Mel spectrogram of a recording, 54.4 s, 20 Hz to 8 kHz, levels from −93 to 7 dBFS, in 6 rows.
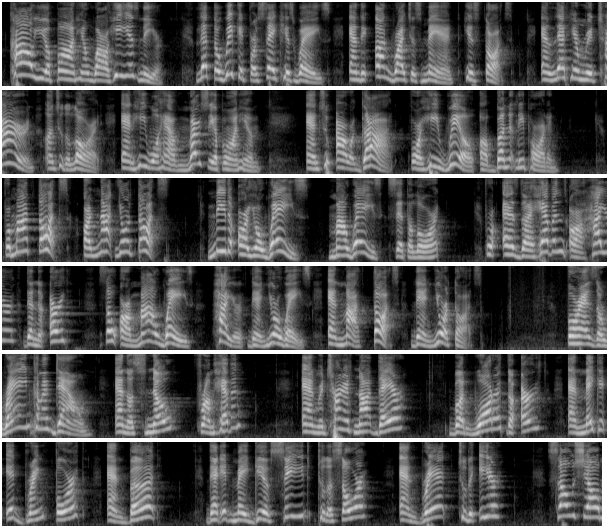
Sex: female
